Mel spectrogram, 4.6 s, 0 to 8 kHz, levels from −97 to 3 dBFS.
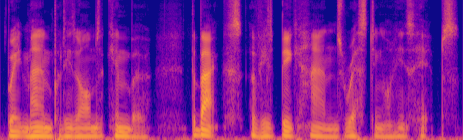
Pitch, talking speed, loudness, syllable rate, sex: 90 Hz, 220 wpm, -25 LUFS, 5.1 syllables/s, male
